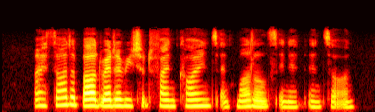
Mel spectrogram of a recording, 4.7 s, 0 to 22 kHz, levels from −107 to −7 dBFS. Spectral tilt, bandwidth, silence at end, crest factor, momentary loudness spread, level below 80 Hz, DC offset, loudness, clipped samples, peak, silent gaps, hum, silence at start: -5 dB/octave; 7.8 kHz; 0.25 s; 20 dB; 15 LU; -72 dBFS; under 0.1%; -24 LUFS; under 0.1%; -4 dBFS; none; none; 0.45 s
